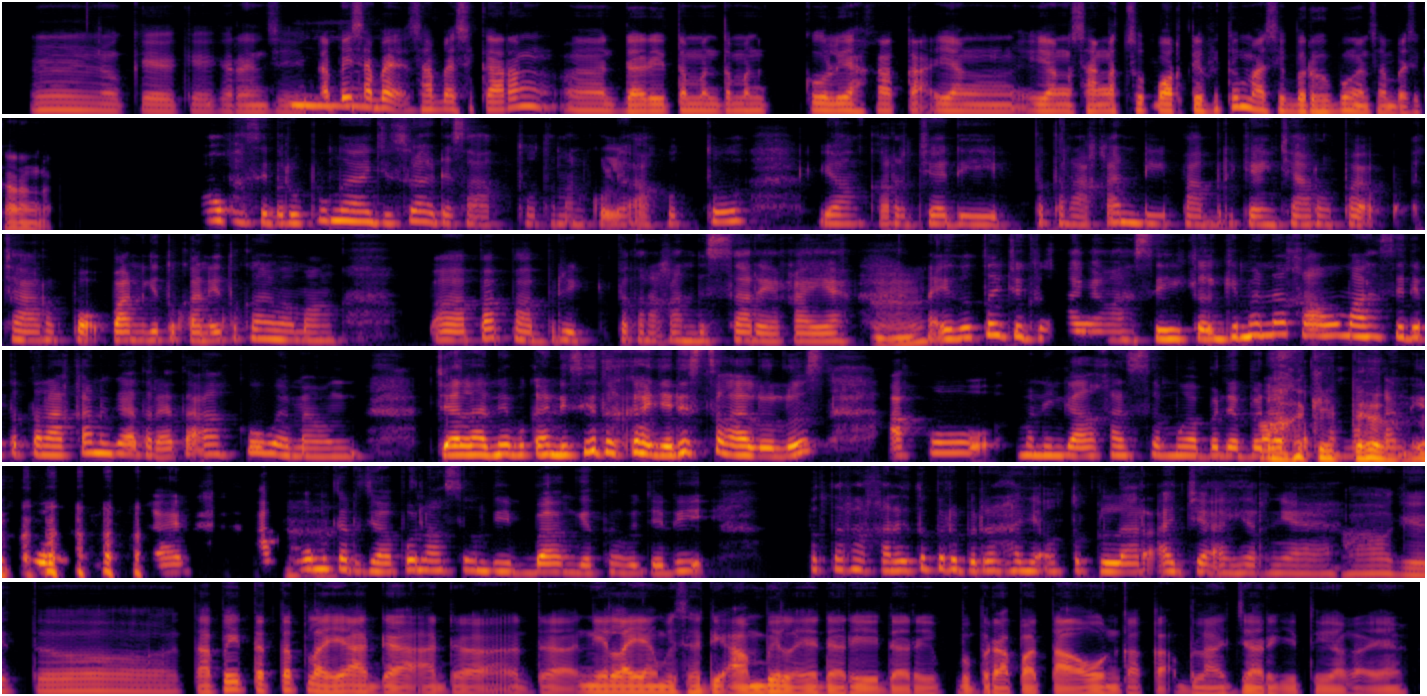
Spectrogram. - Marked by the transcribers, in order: other background noise; laughing while speaking: "di situ"; laughing while speaking: "Oh, gitu"; chuckle; tapping
- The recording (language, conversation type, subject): Indonesian, podcast, Pernahkah kamu mengalami momen kegagalan yang justru membuka peluang baru?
